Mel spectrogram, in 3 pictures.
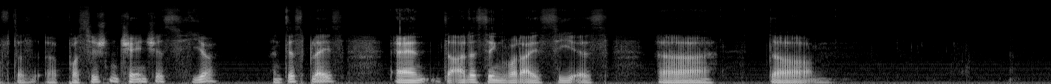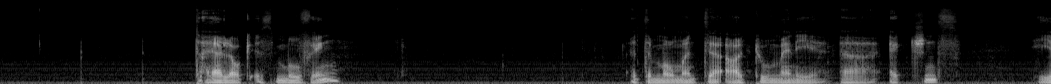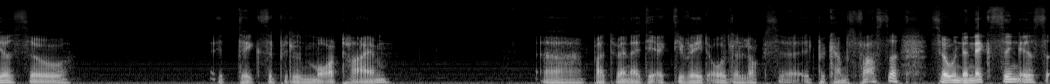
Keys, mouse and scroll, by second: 3.9-5.3 drag, 5.7-8.6 drag, 8.9-14.7 drag, 16.3-17.7 drag, 18.2 click, 19.0 click, 21.1-26.3 drag.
